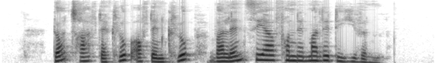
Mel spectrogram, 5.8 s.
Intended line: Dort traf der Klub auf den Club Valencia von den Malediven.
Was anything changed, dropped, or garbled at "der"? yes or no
no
